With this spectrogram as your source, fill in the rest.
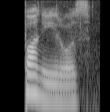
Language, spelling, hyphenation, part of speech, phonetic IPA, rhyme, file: Hungarian, paníroz, pa‧ní‧roz, verb, [ˈpɒniːroz], -oz, Hu-paníroz.ogg
- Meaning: to bread, breadcrumb, fry in breadcrumbs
